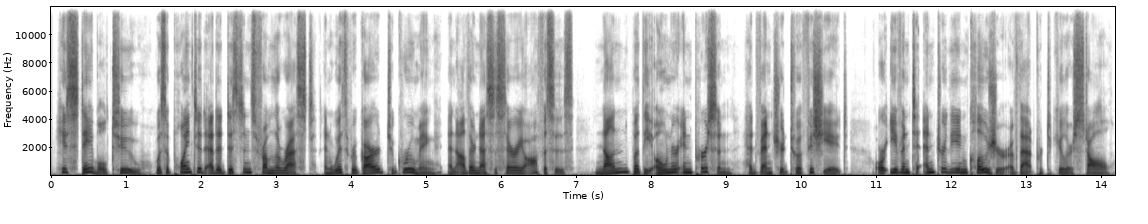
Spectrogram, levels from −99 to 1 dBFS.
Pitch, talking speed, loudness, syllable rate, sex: 190 Hz, 170 wpm, -19 LUFS, 5.2 syllables/s, female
